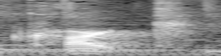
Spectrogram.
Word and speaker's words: Quart: assassin such stealth boy named quart pronounced cart all right cart what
